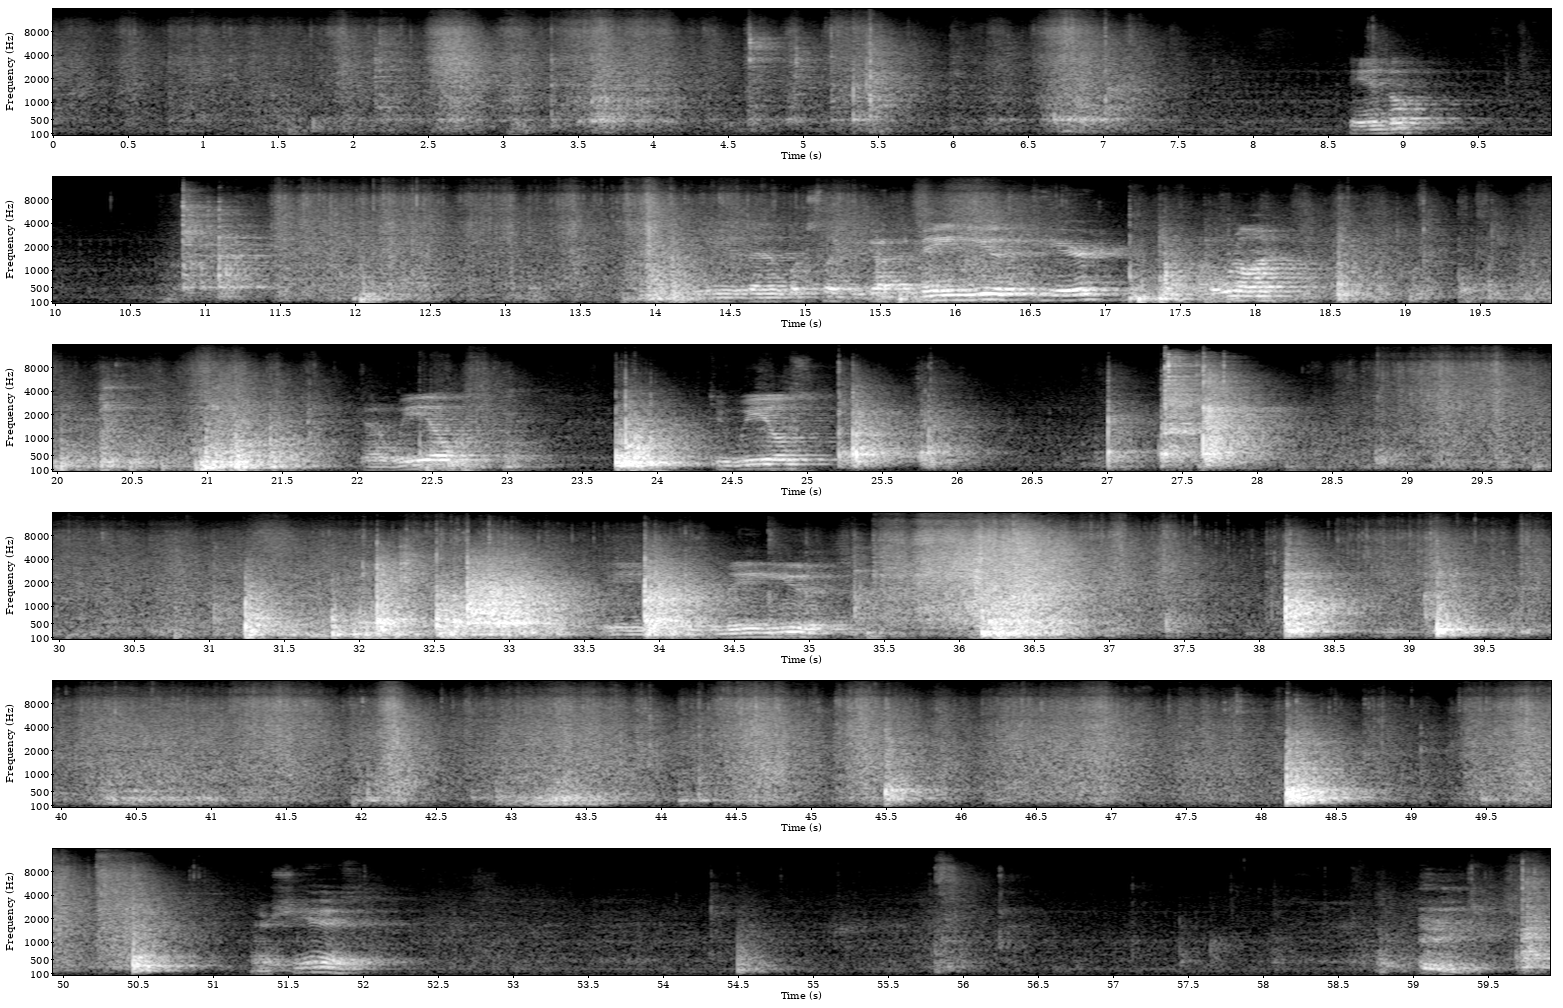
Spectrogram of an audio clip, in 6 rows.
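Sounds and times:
plastic packaging crinkling: 11.1s - 16.7s, 28.6s - 33.9s, 34.9s - 51.0s.

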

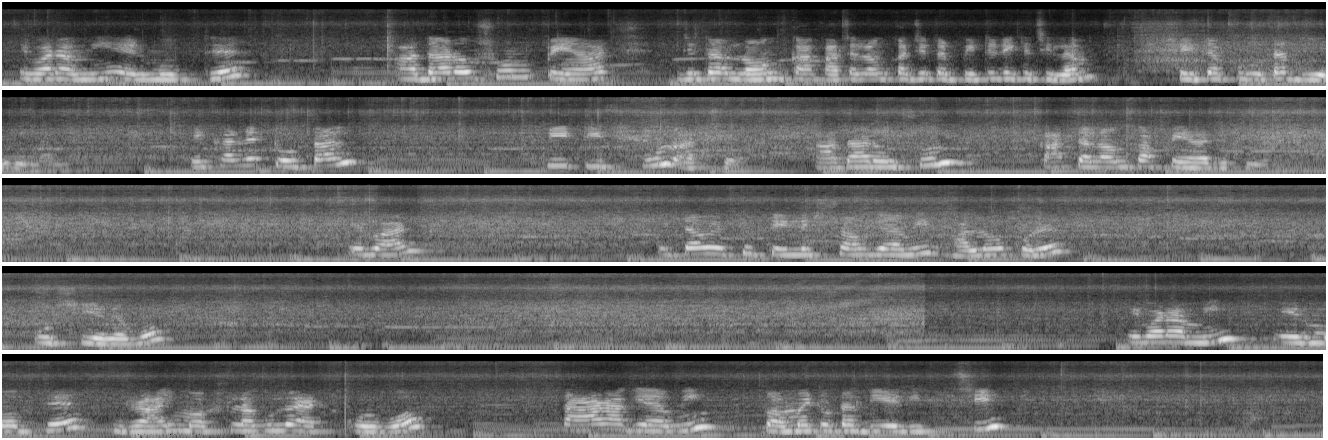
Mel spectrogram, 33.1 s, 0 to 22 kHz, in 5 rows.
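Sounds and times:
paste sizzling in oil: 0.0s - 4.4s, 5.5s - 33.0s.

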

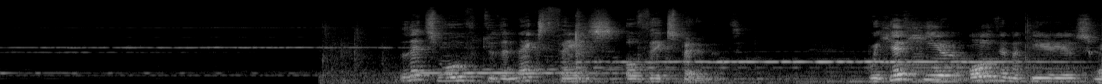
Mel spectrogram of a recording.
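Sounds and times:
sustained electronic tones: 0.0s - 11.0s.

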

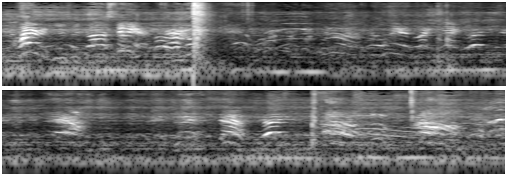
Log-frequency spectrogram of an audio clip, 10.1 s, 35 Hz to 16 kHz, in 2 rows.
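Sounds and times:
people talking: 0.0s - 9.7s
revolver firing blank: 1.9s - 2.4s.

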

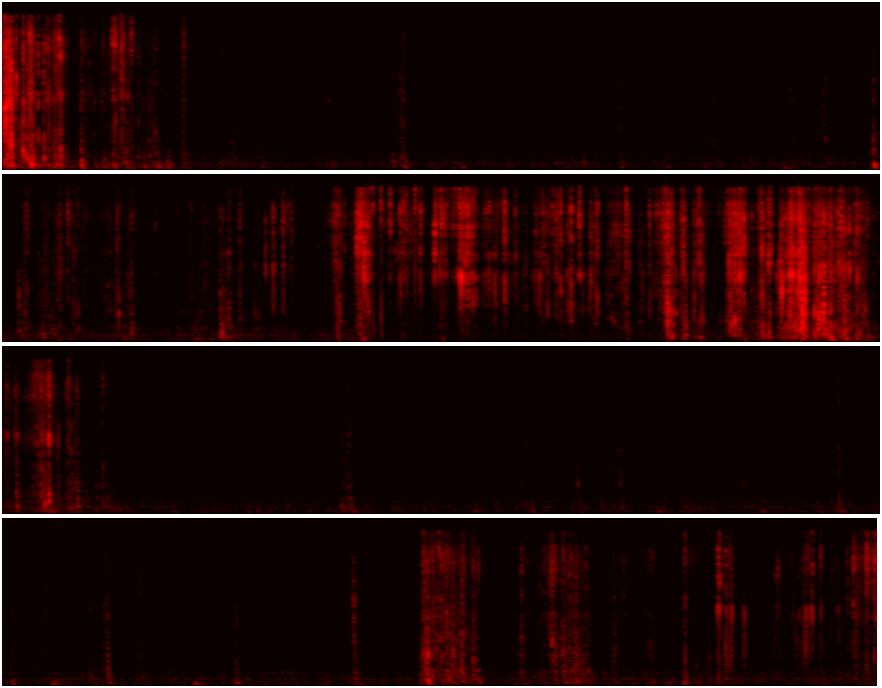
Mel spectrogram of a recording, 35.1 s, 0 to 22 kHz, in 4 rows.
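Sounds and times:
foil wrapper tearing and crinkling: 0.0s - 1.9s, 9.0s - 18.7s, 30.5s - 32.6s, 33.2s - 35.0s.

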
